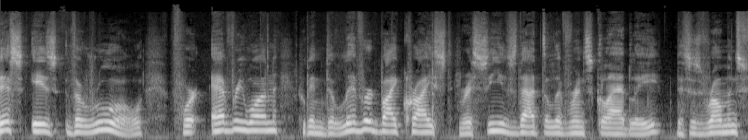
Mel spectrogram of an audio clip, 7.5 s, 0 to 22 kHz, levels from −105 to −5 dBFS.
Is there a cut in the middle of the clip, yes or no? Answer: yes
